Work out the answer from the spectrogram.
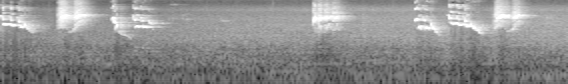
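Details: Lure song of a White-rumped shama for quiet birds: short clusters of sharp downward-slurred whistles and high ringing notes, spaced by quiet gaps of about one to two seconds.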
